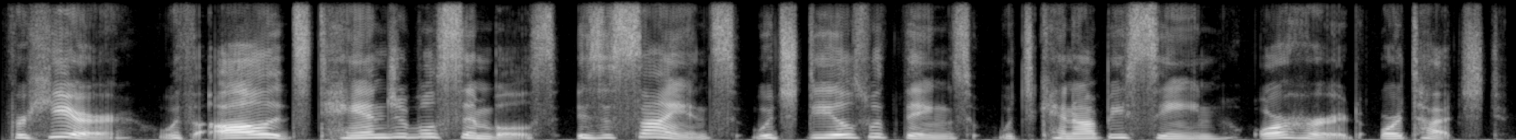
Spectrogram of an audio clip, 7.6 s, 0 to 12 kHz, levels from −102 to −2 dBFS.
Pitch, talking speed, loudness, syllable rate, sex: 215 Hz, 175 wpm, -21 LUFS, 4.1 syllables/s, female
